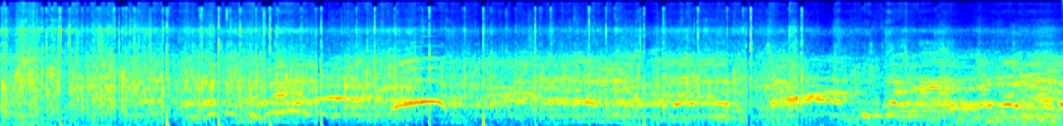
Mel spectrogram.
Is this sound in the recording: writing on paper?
no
